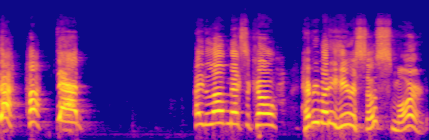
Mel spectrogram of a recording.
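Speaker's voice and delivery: loud, high, bursting with joy; a little boy gushing to his dad; excited kid. Retold or imitated. Son thrilled at arriving in Mexico, shouting happily.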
